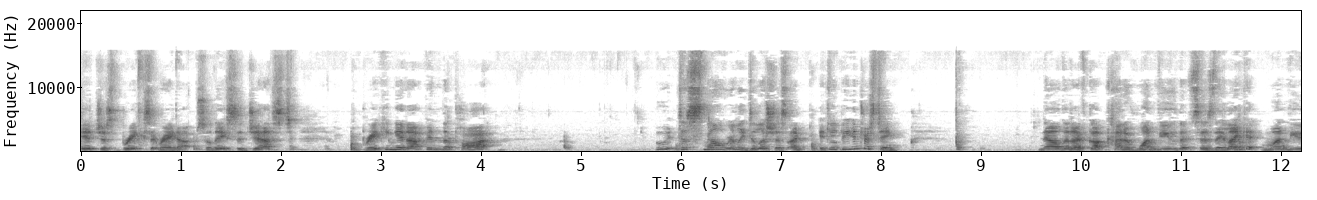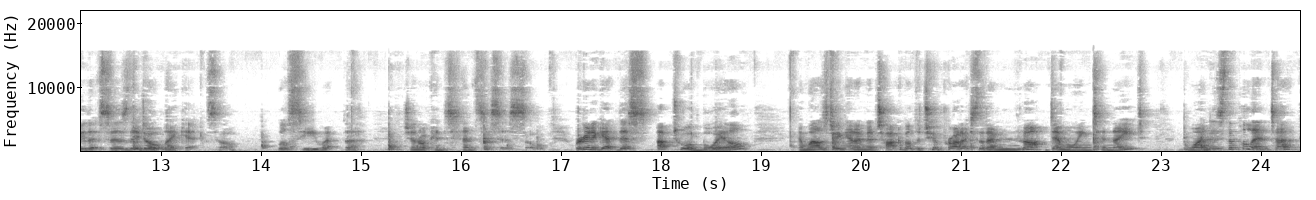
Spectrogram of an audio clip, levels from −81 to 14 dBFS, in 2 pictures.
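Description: From 13.53 to 16.06 s there is video or display buzz. A screen or video cable is coupling into the audio path. It adds a buzz at the 75 Hz field rate, with hash above it. The buzz sits low, roughly 40 dB below the sound.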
